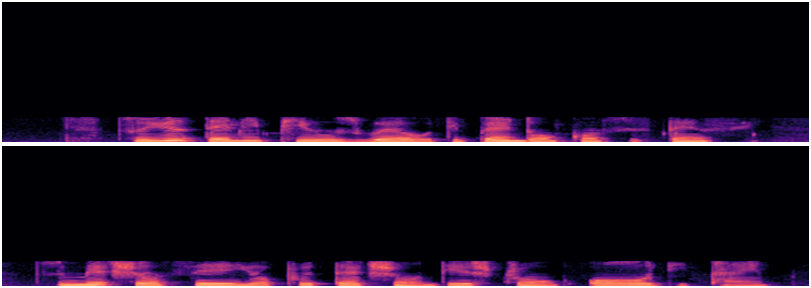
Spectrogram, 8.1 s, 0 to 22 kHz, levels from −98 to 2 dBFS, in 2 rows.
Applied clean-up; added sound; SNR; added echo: none; none; none; none.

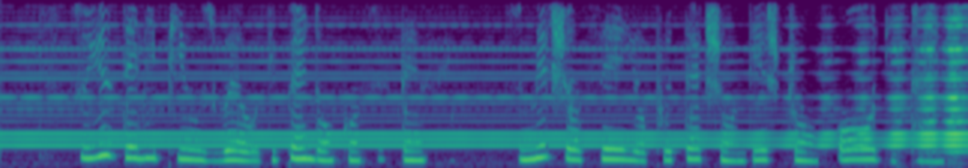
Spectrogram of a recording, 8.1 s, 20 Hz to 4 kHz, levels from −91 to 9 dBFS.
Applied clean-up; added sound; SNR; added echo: none; Harmonica; 3 dB; none.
